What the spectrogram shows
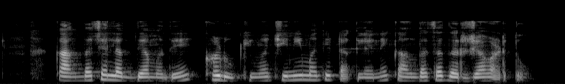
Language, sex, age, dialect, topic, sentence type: Marathi, female, 36-40, Standard Marathi, agriculture, statement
